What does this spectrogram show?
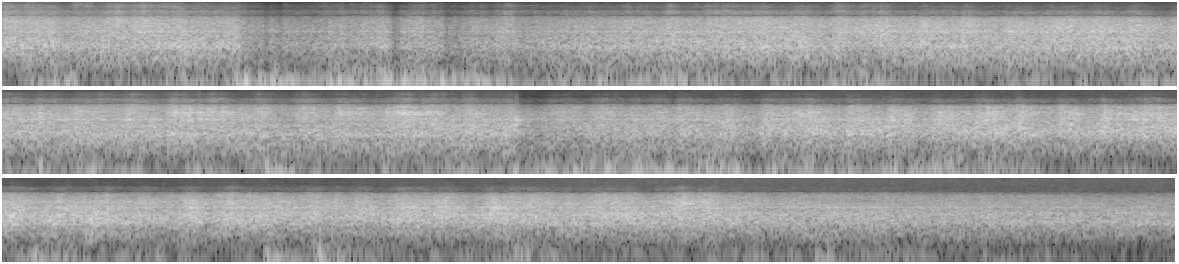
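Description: Freight train of rail tank cars rolling past, wheels clattering on the rails in a steady, loud run that fades slightly near the end as the train moves away.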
